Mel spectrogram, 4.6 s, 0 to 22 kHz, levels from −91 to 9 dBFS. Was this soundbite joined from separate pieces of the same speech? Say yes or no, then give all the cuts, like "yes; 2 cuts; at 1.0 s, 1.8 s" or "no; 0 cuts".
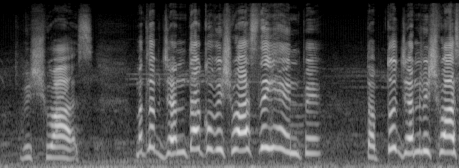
no; 0 cuts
